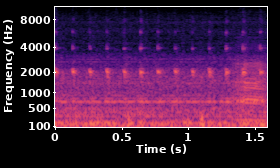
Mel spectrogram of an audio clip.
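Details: Daikin 8PK central AC with a tripping MCB and a compressor starting to sound rough: steady low hum with a light, even ticking about five times a second. It runs without the protection cutting out.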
